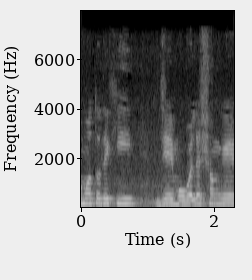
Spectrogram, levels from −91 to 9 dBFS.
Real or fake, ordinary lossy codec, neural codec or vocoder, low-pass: real; AAC, 32 kbps; none; 7.2 kHz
